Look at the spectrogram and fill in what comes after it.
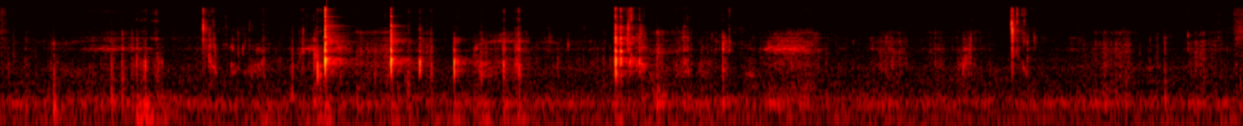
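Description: Close-up mouth sounds of a person eating a spoonful of melted cookies and cream ice cream: wet chewing and lip smacks with scattered sharp clicks, the loudest about two and four seconds in.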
